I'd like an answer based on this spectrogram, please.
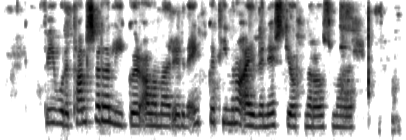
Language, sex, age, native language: Icelandic, female, 20-29, Icelandic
